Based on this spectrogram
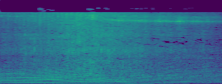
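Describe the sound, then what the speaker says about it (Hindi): Helicopter rotors and engine drone loudly overhead with a broad whooshing roar that slowly fades as the aircraft moves away, on the Mount Everest Base Camp trek in Nepal. "थोड़ा आगे बढ़ते हुए कुछ और हेलीकॉप्टर देखने को मिले"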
